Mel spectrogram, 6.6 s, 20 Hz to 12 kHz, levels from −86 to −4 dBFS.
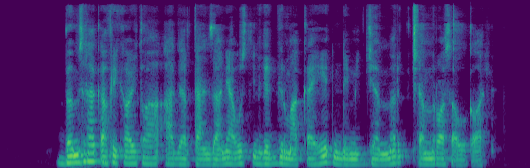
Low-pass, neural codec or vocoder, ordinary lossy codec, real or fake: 10.8 kHz; autoencoder, 48 kHz, 128 numbers a frame, DAC-VAE, trained on Japanese speech; AAC, 48 kbps; fake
